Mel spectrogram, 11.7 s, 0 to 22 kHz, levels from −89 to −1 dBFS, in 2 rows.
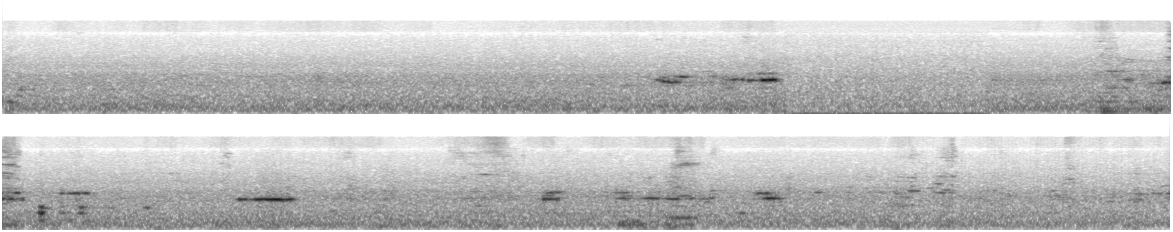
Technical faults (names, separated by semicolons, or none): call audio freeze; jitter buffer speed-up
